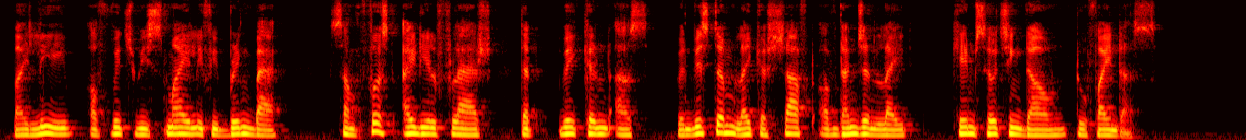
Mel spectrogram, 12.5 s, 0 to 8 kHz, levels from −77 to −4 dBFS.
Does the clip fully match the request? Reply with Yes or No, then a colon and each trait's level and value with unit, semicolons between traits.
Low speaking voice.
Yes: low, 130 Hz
